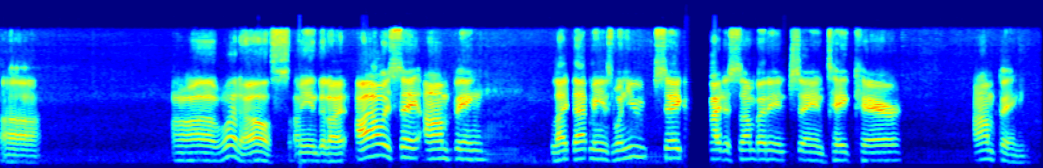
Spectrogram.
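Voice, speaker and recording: Walking outdoors, a man hosts a livestream and rambles casually with his viewers, calling them bro and dudes like old buddies. His voice is a little high, smooth and sharp in tone, and he takes his time. The recording quality is rough.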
